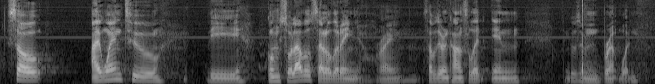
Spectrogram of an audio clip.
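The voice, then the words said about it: Foreign accent, Salvadoran Spanish speaker. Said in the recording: “I wasn't born in this country, if you haven't been able to tell with my accent already”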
